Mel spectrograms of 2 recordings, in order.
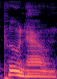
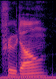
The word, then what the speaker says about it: Proudhon: The term was coined to describe oneself politically by Pierre-Joseph Proudhon. This is somewhat of a minor nitpick, but it's actually pronounced Proudhon.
